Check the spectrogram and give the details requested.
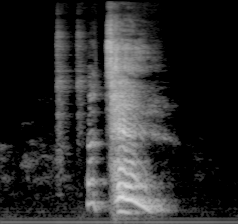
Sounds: Sniff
